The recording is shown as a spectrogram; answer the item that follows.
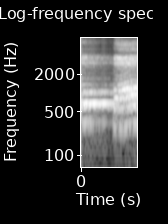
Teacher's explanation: पा बोलते समय आपके होठ टकराएंगे, जिसकी वजह से आपकी श्वास वायु मुंह में रुक जाएगी।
